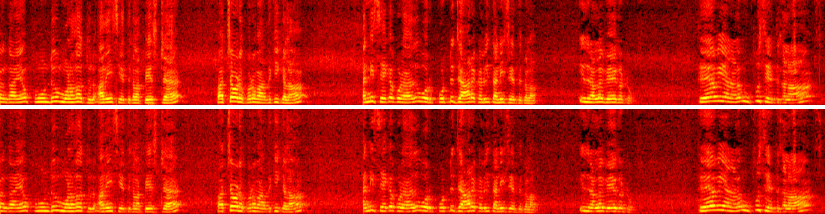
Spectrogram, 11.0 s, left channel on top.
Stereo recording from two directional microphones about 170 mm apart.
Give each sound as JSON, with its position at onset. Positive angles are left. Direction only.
{"t": 0.0, "sound": "a woman's voice", "side_deg": 45}
{"t": 9.4, "sound": "a woman's voice", "side_deg": -25}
